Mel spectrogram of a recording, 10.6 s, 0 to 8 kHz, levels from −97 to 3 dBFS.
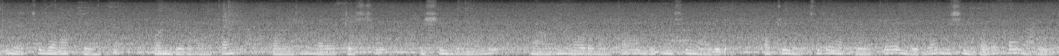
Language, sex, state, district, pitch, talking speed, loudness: Kannada, female, Karnataka, Raichur, 130 Hz, 95 wpm, -15 LUFS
